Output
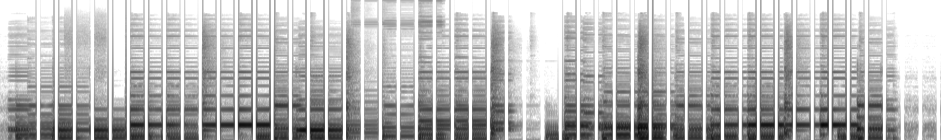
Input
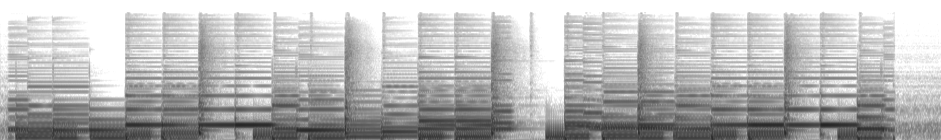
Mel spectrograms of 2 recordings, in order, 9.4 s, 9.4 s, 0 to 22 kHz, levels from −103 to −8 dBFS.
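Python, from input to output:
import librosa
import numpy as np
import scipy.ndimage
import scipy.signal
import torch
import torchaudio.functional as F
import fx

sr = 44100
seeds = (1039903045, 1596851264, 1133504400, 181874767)

p1 = fx.cvsd(x, sr, bps=64000, at=(0.64, 1.06))
p2 = fx.ripple_eq(p1, sr, per_octave=0.71, db=7)
p3 = fx.resample_bad(p2, sr, factor=4, down='none', up='hold', at=(3.51, 4.42))
p4 = fx.low_shelf(p3, sr, hz=410.0, db=5.5, at=(6.1, 6.61), fade=0.02)
p5 = p4 + fx.room_early_taps(p4, sr, ms=(14, 31), db=(-7.0, -9.5), dry=0)
p6 = fx.buffer_crackle(p5, sr, first_s=0.36, period_s=0.18, block=2048, kind='zero')
p7 = fx.upward_expand(p6, sr, threshold_db=-45.0, expansion=1.5)
y = p7 * 10.0 ** (8.0 / 20.0)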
